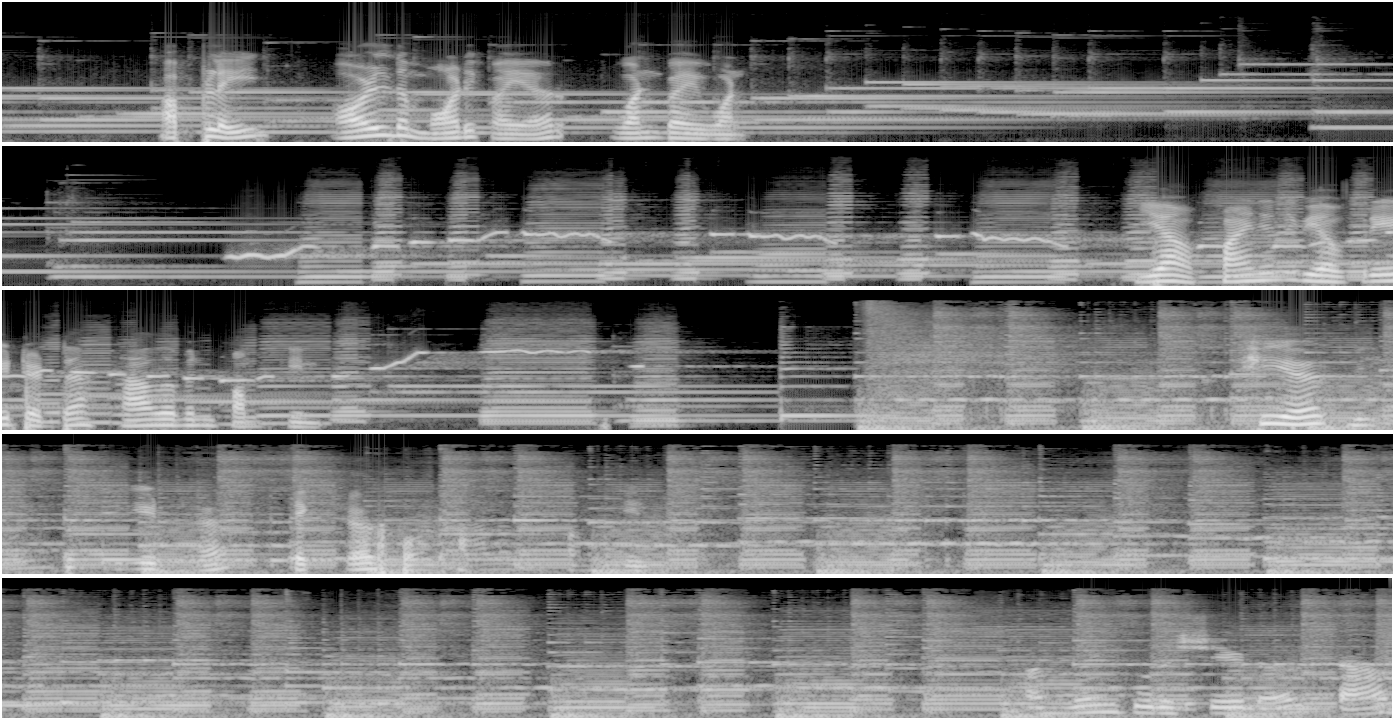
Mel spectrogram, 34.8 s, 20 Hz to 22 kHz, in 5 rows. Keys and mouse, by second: 1.7-2.3 drag, 2.7 ctrl+z, 2.9-4.4 drag, 4.7-5.2 drag, 5.6 drag, 6.1 click, 6.5 click, 7.0 click, 7.5 click, 7.9 drag, 9.0 click, 9.4 Delete, 9.7 click, 9.8 Delete, 10.0 Delete, 10.3 Delete, 10.9 Delete, 22.4 click, 22.6 click, 22.9-24.5 drag, 30.5 click.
